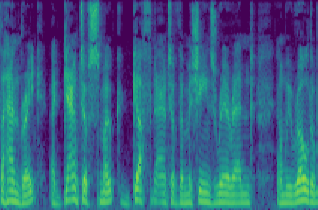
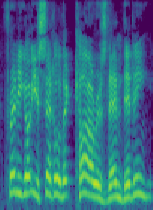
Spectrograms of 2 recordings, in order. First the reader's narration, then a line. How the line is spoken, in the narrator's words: he shouted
